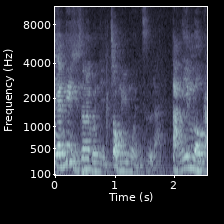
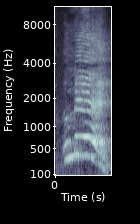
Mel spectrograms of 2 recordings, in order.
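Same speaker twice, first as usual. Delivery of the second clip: 夸张高扬的语调; 12 semitones higher, 5 dB louder than usual. Shown as a demonstration. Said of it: "第一个讲".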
